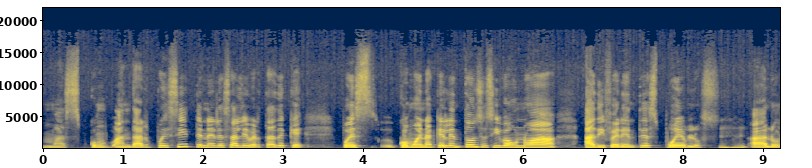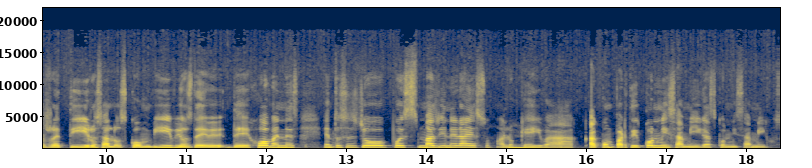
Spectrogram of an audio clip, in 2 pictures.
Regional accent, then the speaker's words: Chihuahua, Mexico; yo soy del estado de Chihuahua, soy de un pueblito. Allá pues yo era católica, iba mucho a retiros y a grupos de jóvenes, porque en aquel entonces pues yo estaba joven.

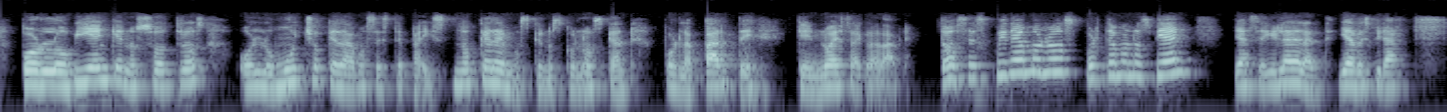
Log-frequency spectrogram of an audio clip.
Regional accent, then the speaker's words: Mexico; moved away; mexicanos muy buenos, sabemos mexicanos que no estamos a veces pensando muy bien y estamos en delitos

